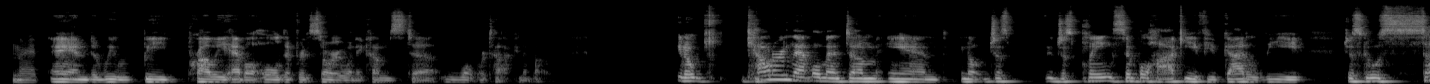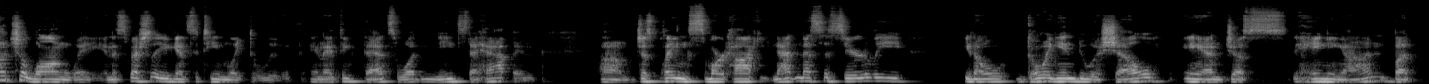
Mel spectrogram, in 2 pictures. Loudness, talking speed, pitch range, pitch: -29 LUFS, 155 wpm, 115-135 Hz, 125 Hz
